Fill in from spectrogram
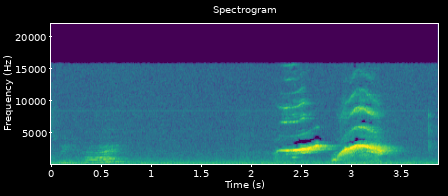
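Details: Pet Timneh African grey parrot imitating household noises: a soft low rising note, a pause, then two loud whistled slurs, the second swooping up and down.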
